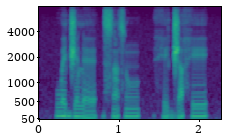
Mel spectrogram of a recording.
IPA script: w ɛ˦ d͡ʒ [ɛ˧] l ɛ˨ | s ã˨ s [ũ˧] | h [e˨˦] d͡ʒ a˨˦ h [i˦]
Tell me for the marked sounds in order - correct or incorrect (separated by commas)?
correct, correct, incorrect, incorrect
